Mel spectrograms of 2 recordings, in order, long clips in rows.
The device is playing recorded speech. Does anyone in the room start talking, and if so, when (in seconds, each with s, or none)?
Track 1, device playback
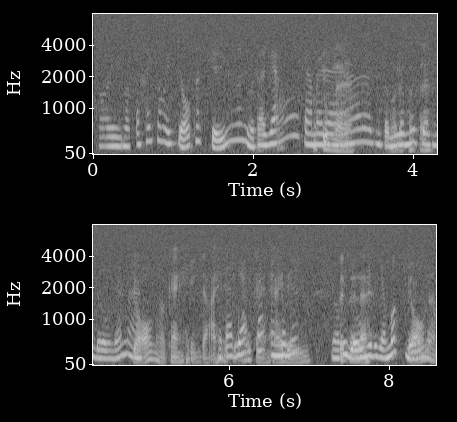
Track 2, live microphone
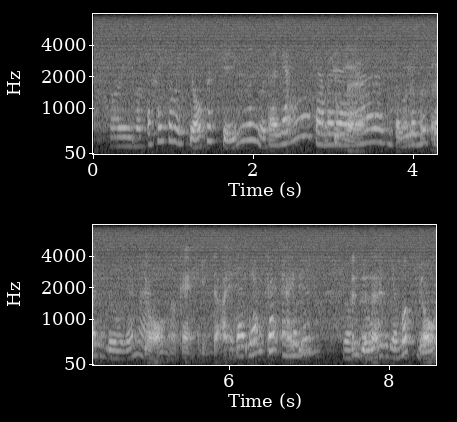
none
